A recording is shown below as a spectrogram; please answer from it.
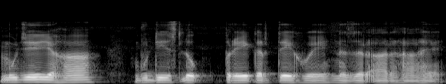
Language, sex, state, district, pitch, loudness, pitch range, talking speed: Hindi, male, Arunachal Pradesh, Papum Pare, 100 Hz, -16 LUFS, 90-105 Hz, 145 wpm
